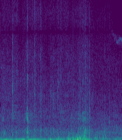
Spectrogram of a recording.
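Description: Wind rumbling on a phone microphone with steady outdoor hiss, broken by a few faint clacks of skateboards and distant voices.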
